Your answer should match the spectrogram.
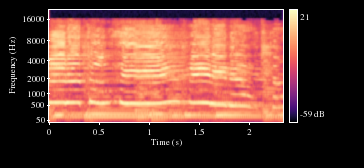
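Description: A woman singing one long held, wordless note with a wavering vibrato that slides down in pitch near the end, over strummed acoustic guitar chords.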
